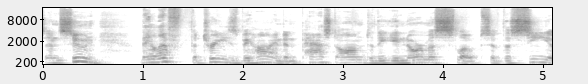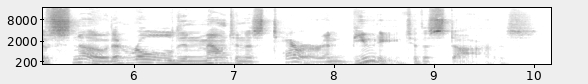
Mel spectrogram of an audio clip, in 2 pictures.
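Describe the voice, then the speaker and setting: Man narrating a literary tale dramatically. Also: medium pitch. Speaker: storyteller, audiobook reader.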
